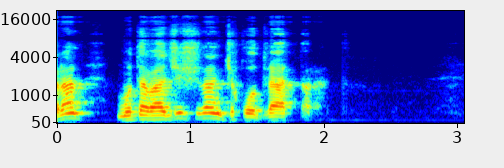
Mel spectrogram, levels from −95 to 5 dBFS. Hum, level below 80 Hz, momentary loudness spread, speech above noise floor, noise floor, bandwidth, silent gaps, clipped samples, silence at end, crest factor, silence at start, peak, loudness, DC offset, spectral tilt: none; -74 dBFS; 10 LU; 57 dB; -76 dBFS; 18 kHz; none; under 0.1%; 1.05 s; 18 dB; 0 s; -2 dBFS; -19 LUFS; under 0.1%; -3.5 dB/octave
